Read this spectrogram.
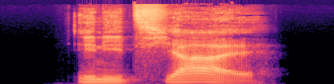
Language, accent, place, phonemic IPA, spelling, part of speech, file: German, Germany, Berlin, /iniˈt͡sɪ̯aːl/, initial, adjective, De-initial.ogg
- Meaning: initial, incipient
